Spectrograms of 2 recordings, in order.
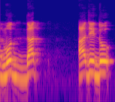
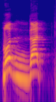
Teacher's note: دال ہے حروف شدیدہ میں سے تو یہاں پر مدت جماؤ بھی ہوگا اور سختی بھی ہوگی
